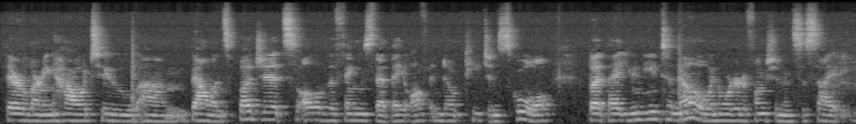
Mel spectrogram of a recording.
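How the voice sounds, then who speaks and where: Chatty New Jersey woman, lower voice. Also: fairly even intonation, moderate pace. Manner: chatty and upbeat, laughs easily. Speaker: author, interview guest. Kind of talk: casual interview chat. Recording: roomy with faint background noise.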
